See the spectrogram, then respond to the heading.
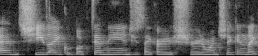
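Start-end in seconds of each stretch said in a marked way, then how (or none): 1.6-2.5 play-acted condescending, judgy, doubtful, talking-down tone. Retelling how a server questioned an order: imitating a condescending tone. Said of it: "in the most condescending, like, way".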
